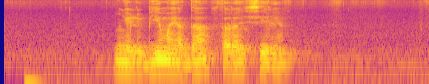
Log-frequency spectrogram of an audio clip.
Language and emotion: Russian, neutral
